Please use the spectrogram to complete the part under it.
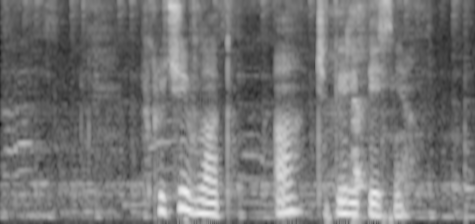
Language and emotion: Russian, neutral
